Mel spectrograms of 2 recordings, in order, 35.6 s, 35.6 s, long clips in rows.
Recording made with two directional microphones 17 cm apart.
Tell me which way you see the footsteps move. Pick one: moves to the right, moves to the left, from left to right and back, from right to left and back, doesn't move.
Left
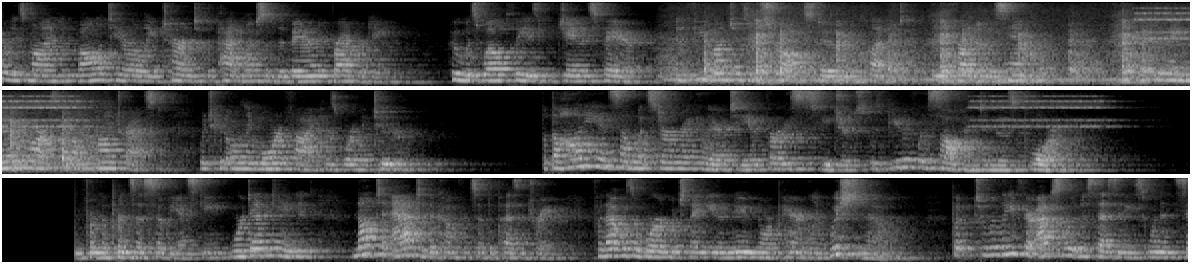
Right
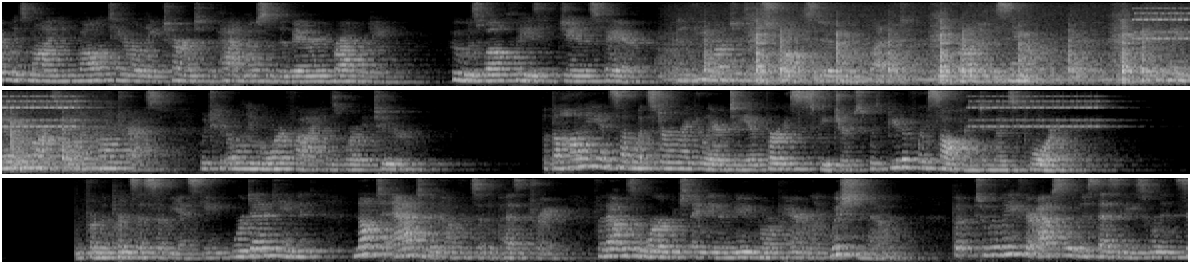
from left to right and back.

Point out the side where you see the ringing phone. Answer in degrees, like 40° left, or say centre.
30° right.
